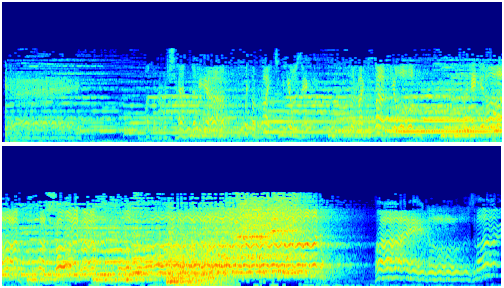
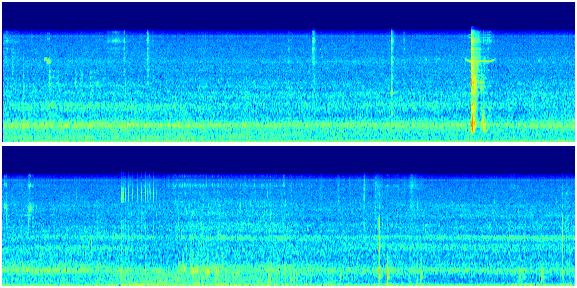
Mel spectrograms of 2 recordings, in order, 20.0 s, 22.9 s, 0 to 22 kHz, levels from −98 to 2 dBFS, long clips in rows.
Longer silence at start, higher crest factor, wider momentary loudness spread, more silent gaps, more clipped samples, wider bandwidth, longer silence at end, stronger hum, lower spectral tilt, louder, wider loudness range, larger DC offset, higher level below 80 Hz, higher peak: about the same, 0.05 s vs 0 s; second, 20 dB vs 36 dB; first, 21 LU vs 7 LU; neither; neither; second, 5.8 kHz vs 10.5 kHz; about the same, 0 s vs 0 s; neither; first, -9.5 dB/octave vs -2.5 dB/octave; first, -25 LUFS vs -37 LUFS; first, 16 LU vs 13 LU; second, under 0.1% vs 0.3%; about the same, -54 dBFS vs -54 dBFS; second, -6 dBFS vs -2 dBFS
